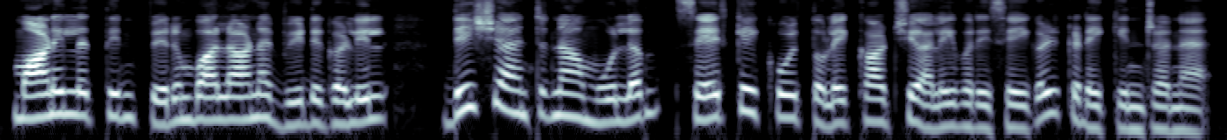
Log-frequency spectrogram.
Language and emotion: Tamil, neutral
